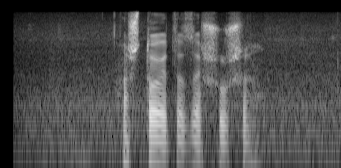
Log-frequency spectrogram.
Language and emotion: Russian, neutral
